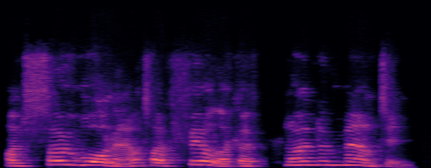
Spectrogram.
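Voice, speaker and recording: A weary, melodramatic pantomime jester played by a man, high-pitched and declamatory. He takes his time over flowery old-fashioned phrases, recorded in an echoey room on a video call. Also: lively intonation, measured pace, highs cut off. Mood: comic, courtly. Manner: theatrical, flowery, mock-archaic, declamatory. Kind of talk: comic pantomime dialogue.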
